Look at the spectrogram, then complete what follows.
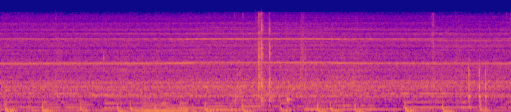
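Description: Infrared soldering station running steadily while it heats a laptop GPU for reflow, giving a whirring hum with a thin high whine. A short click comes about five seconds in, and a few small clicks near the end.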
